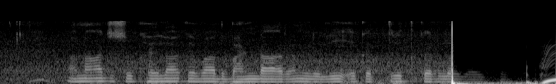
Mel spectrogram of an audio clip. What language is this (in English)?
Maithili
